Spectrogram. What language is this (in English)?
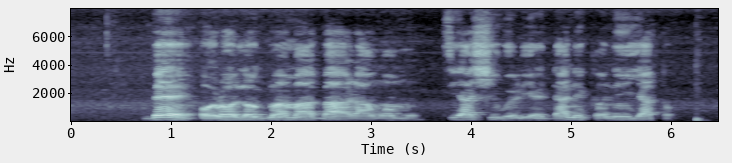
Yoruba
